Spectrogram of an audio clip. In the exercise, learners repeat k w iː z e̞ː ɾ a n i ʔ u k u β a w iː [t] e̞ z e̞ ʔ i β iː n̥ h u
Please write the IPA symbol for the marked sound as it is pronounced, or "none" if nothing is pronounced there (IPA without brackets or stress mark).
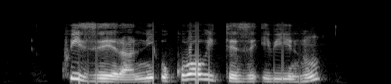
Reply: t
